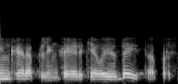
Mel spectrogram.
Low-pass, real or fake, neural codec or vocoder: 3.6 kHz; fake; codec, 16 kHz, 6 kbps, DAC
